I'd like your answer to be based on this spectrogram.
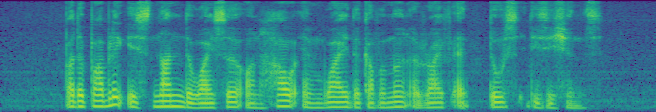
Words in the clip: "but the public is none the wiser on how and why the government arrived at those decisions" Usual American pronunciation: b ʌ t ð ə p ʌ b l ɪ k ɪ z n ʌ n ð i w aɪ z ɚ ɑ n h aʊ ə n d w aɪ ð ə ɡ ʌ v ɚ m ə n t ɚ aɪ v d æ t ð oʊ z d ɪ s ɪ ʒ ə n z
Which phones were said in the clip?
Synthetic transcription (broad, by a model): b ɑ t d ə p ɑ b l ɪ k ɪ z n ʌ n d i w aɪ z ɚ ɑ n h aʊ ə n w aɪ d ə ɡ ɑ v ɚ m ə n t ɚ aɪ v ɛ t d oʊ s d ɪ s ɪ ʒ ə n s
